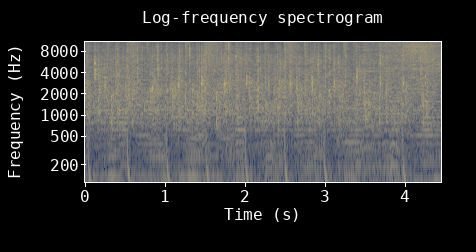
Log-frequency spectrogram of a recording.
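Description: Electronic dance music with a steady kick-drum beat about twice a second.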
